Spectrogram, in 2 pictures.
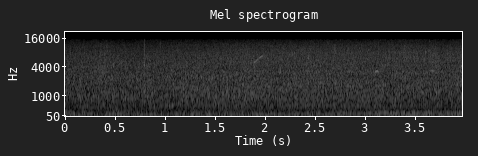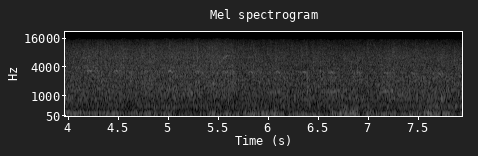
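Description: Faint outdoor ambience: a low steady rumble with scattered small bird chirps high above it, including a short run of quick even peeps in the middle.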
